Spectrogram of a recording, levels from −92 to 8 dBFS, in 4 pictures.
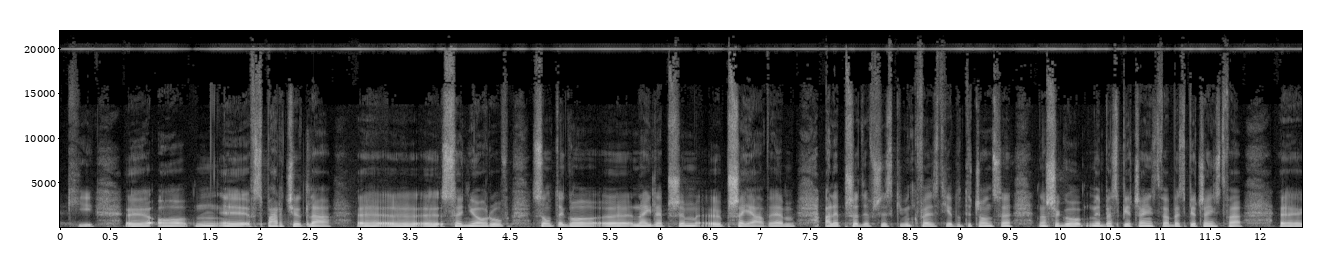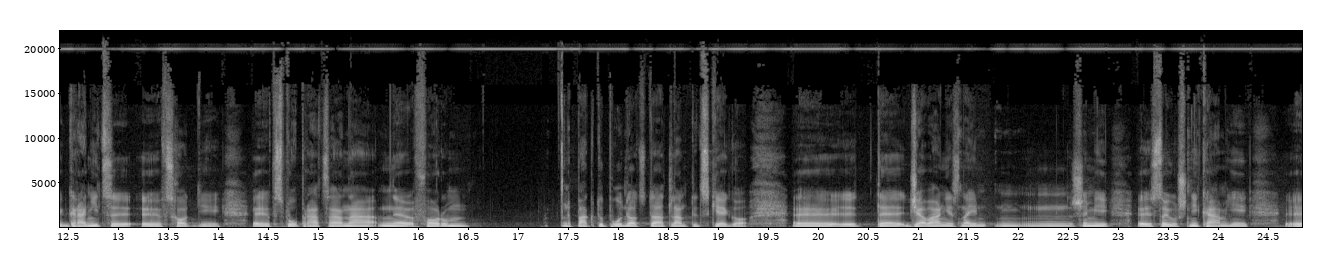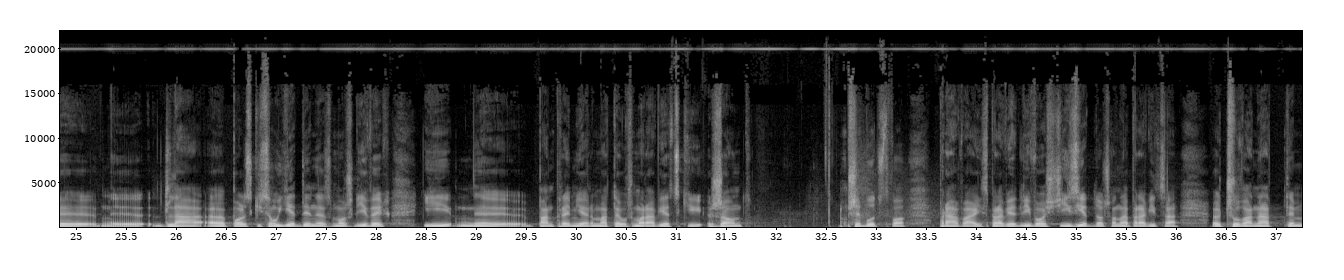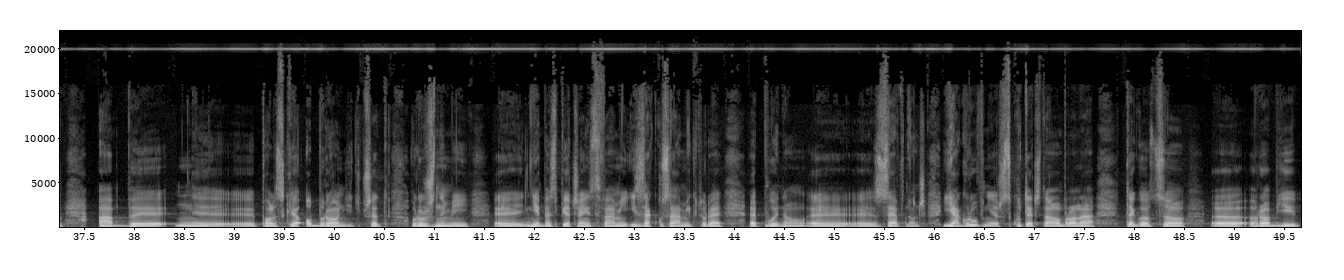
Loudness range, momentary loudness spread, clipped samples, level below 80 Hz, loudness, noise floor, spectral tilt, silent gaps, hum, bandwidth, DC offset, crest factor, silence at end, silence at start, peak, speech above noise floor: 2 LU; 7 LU; under 0.1%; -42 dBFS; -18 LUFS; -41 dBFS; -6 dB/octave; none; none; over 20 kHz; under 0.1%; 18 dB; 0 s; 0.05 s; 0 dBFS; 24 dB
